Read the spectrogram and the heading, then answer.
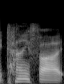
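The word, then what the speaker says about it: taniwha: Historically, in legends that you will hear of the Tanifa, you have stories about So first of all, I should say Tanifa is spelled, if you're looking for it online for more information, it's T-A-N-I-W-H-A. The W-H in transliterated Māori tongue is pronounced as an F, so Tanifa.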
